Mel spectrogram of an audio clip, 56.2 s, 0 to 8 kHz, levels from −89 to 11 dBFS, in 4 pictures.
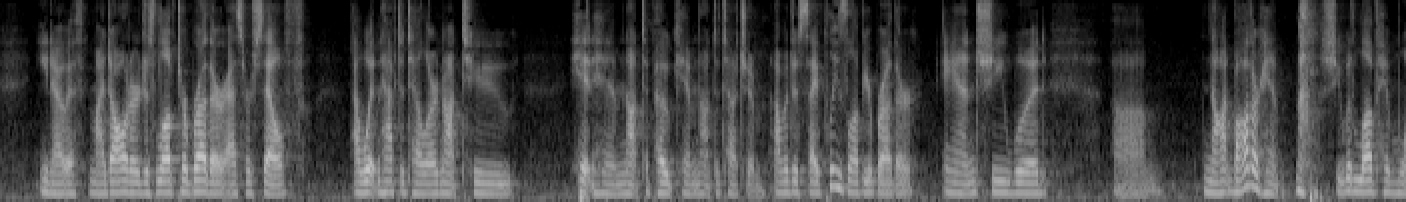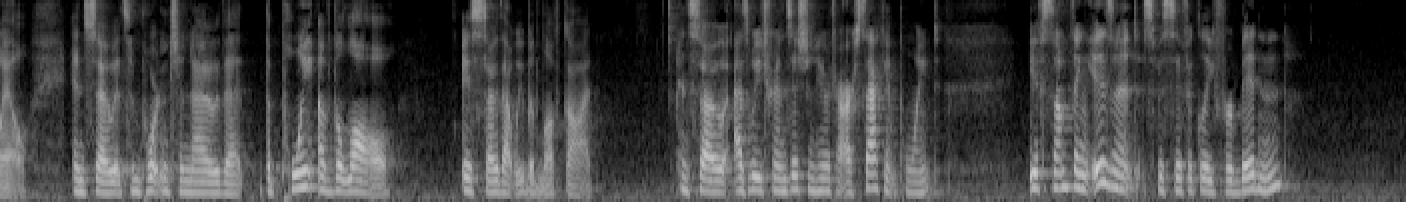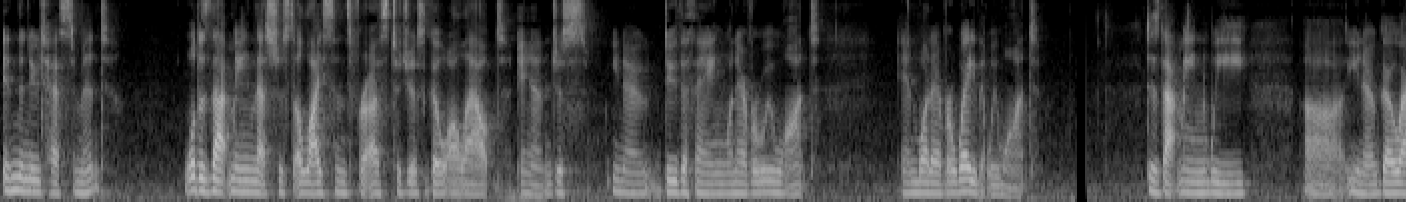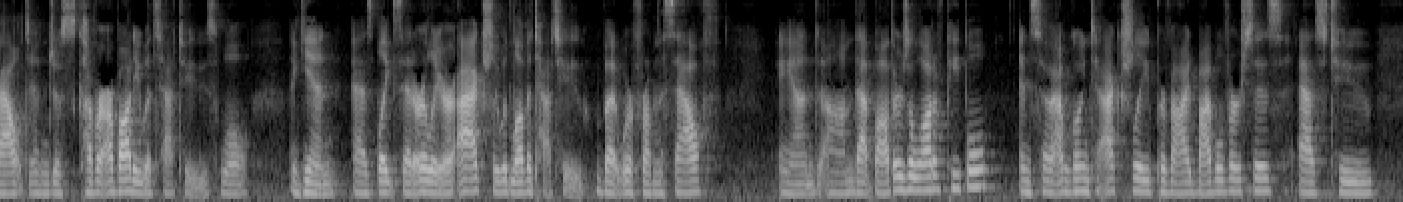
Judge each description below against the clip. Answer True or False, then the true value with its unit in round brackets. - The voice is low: False (160 Hz)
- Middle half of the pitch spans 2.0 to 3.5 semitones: True (2.8 semitones)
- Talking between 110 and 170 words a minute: False (180 wpm)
